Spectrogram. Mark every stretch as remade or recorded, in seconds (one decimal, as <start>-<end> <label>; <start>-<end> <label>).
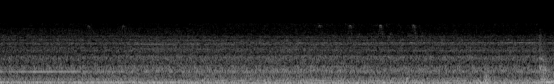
0.0-5.5 recorded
